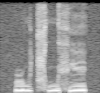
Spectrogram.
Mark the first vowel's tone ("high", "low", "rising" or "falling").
low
